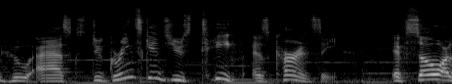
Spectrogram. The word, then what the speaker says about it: teef: So focusing on the more cultural aspect, yes, teef, or which teef, but of course Greenskins pronounce it T-E-E-F, is the main currency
